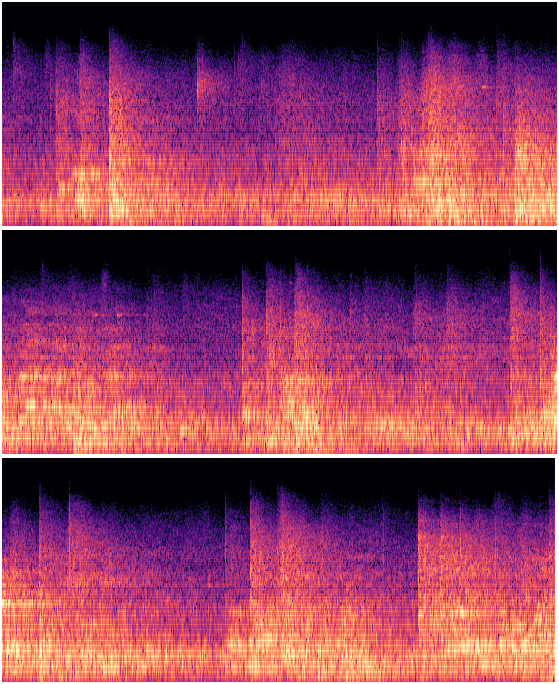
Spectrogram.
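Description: Boxing gloves thud against bodies.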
